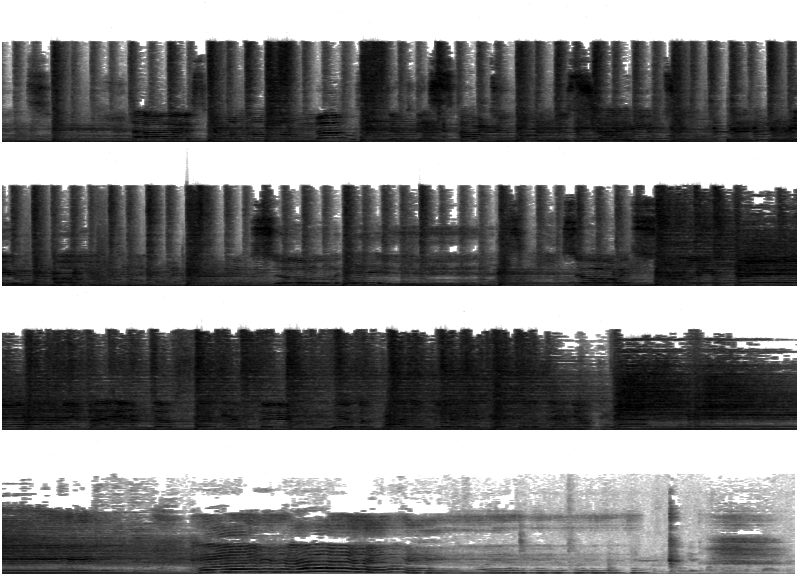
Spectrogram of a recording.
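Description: Live rock band: female lead vocals over electric guitars, bass guitar and drum kit. About three-quarters of the way through, the drums stop and a chord is left ringing while she sings a last, wavering held phrase, and the song dies away near the end.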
